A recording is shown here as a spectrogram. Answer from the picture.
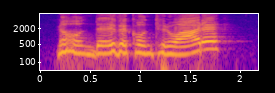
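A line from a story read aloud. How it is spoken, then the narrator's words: Nearly screaming. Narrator (Italian): gridò Squeers quasi con un urlo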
